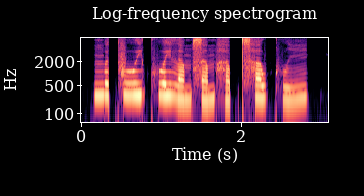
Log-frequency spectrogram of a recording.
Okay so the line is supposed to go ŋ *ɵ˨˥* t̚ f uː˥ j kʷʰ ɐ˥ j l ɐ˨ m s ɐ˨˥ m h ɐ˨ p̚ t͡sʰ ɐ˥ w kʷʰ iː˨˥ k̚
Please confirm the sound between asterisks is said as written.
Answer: no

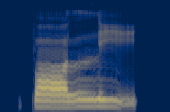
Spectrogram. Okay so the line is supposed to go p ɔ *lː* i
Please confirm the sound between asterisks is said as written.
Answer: yes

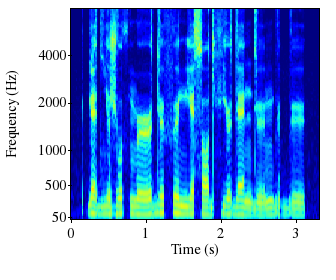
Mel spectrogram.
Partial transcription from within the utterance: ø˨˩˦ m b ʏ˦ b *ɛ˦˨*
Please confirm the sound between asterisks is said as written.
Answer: no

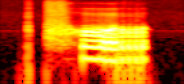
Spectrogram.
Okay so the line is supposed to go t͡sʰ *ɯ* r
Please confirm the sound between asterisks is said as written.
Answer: no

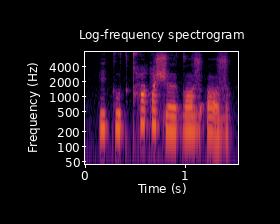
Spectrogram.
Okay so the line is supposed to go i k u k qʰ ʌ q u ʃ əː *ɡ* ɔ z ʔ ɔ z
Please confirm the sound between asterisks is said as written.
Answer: yes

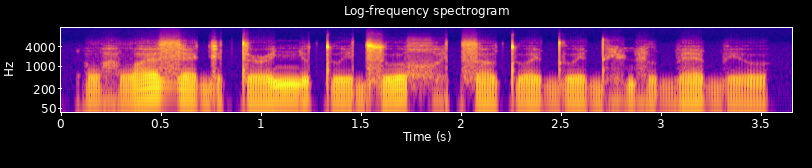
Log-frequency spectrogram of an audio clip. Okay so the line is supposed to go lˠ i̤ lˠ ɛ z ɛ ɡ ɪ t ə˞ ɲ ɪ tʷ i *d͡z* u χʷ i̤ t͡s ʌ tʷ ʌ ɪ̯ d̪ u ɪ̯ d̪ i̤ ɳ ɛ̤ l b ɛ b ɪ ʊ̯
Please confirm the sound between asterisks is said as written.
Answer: yes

